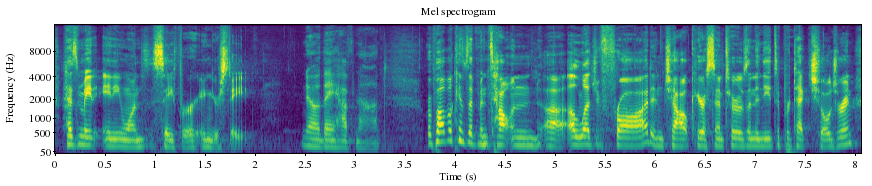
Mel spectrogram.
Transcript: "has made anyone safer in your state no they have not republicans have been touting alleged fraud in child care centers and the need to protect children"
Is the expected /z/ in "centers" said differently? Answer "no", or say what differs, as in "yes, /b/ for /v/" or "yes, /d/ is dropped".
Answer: no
